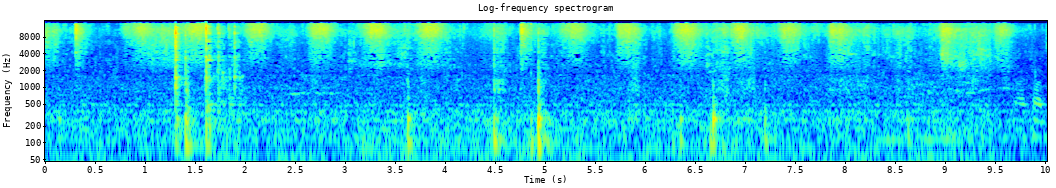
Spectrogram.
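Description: A metal spoon stirring oil into flour in a bowl, clicking against the bowl a few times, then hands rubbing the oil through the dry flour. The rubbing makes a rhythmic scratchy rustle about twice a second.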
